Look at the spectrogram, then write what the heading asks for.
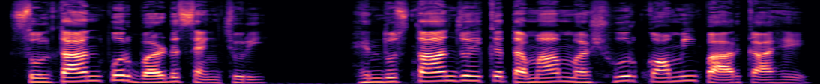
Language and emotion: Sindhi, neutral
